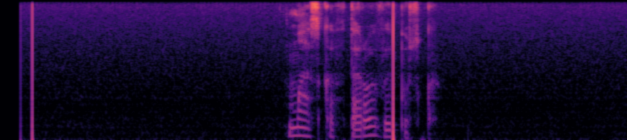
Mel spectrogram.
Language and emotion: Russian, neutral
